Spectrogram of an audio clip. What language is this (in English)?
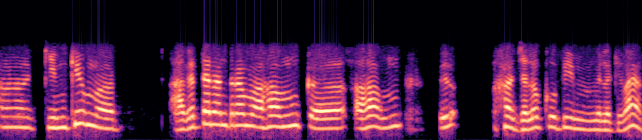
Sanskrit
